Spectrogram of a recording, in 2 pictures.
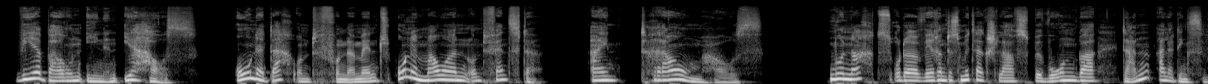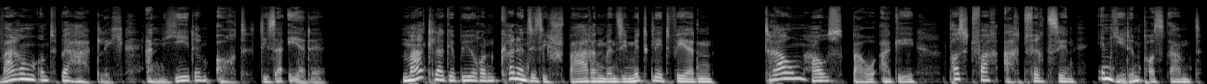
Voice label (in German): Werbung Freundlich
